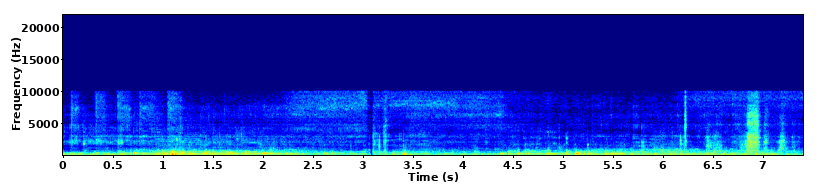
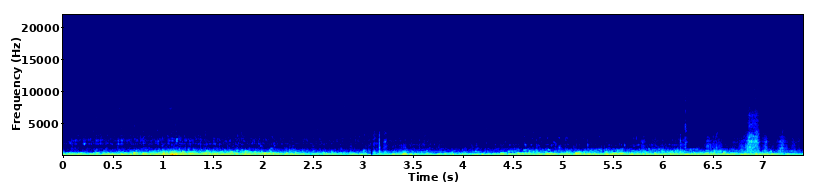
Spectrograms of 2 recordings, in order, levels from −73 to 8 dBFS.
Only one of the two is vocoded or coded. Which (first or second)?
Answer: first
